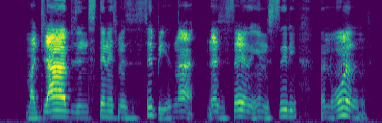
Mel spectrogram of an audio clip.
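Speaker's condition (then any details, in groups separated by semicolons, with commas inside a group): Cerebral palsy; wheelchair user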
